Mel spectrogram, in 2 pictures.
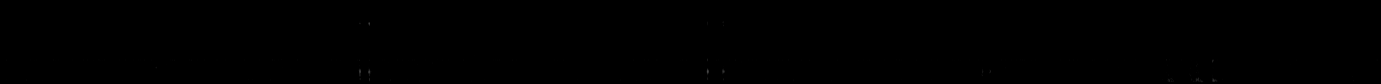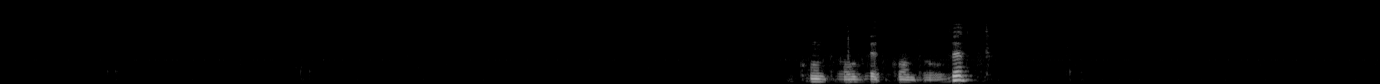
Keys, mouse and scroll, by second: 0.5 click, 0.5-2.0 scroll up 3, 2.2 scroll down 2, 4.3 click, 8.5 click, 8.5 x, 11.8 ctrl+z, 13.6 x, 16.8 x, 18.1 middle click, 19.8 middle click, 19.8-21.7 scroll down 2, 23.5 ctrl+z.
